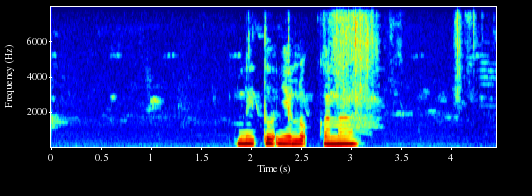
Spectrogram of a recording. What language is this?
Santali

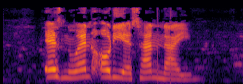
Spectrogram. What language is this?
Basque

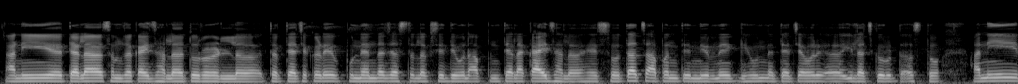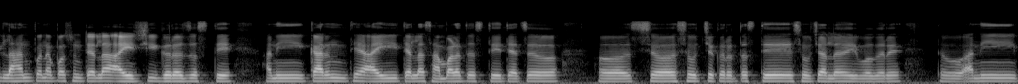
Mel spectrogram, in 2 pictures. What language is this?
Marathi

